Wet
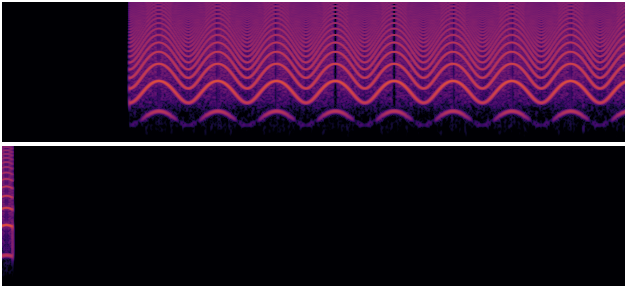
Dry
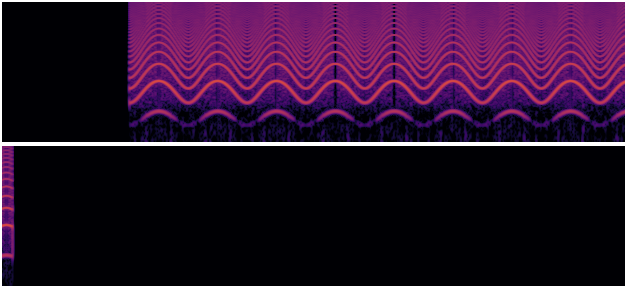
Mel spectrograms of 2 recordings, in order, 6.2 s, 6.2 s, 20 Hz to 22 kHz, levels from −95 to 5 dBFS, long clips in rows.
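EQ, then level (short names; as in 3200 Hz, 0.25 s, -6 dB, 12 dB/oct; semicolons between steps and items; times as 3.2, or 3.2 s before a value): HPF 390 Hz 12 dB/oct; +1.5 dB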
